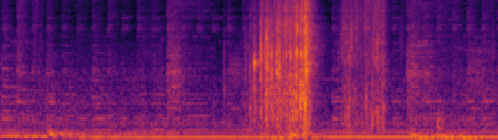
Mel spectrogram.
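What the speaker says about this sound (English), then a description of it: "Just vibe while I shuffle." A deck of cards is shuffled close by. A soft riffle builds to a loud, dense burst of fluttering cards in the middle, then settles into quieter handling. Nobody talks.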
